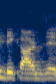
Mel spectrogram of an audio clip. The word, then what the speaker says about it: Descartes: Renee DESCARTES, Renee डिकार्डजे इसको हम लोग प्रोनाउंस करेंगे, ठीक है।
